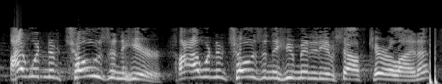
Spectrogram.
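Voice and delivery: mock-indignant preaching rant; comic rant. Real, not acted. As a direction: pile up the gripes with mock outrage. Comic complaint list, raised voice.

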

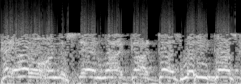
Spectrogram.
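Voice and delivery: ordinary talk

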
